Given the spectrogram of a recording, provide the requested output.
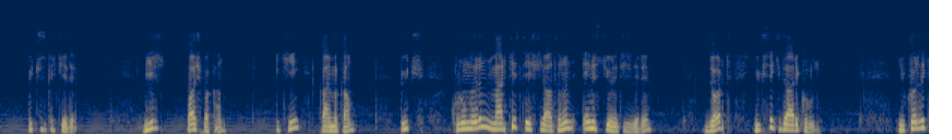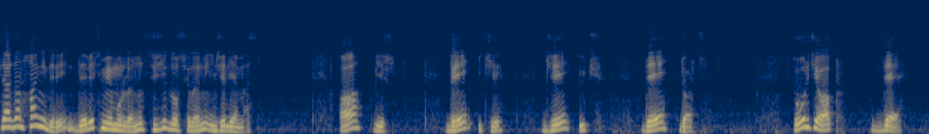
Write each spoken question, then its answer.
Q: Yukarıdakilerden hangileri devlet memurlarının sicil dosyalarını inceleyemez?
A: Doğru cevap D. 4.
